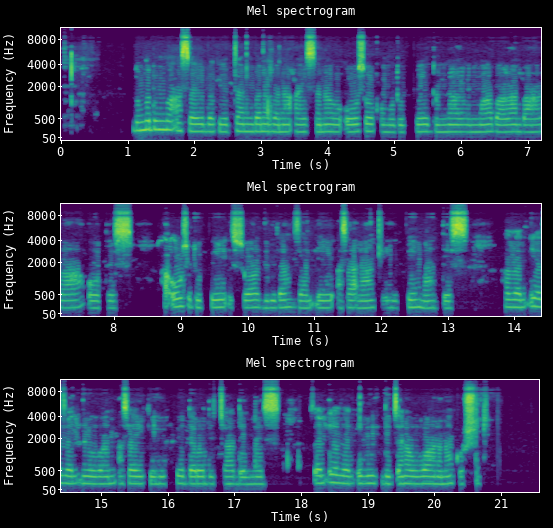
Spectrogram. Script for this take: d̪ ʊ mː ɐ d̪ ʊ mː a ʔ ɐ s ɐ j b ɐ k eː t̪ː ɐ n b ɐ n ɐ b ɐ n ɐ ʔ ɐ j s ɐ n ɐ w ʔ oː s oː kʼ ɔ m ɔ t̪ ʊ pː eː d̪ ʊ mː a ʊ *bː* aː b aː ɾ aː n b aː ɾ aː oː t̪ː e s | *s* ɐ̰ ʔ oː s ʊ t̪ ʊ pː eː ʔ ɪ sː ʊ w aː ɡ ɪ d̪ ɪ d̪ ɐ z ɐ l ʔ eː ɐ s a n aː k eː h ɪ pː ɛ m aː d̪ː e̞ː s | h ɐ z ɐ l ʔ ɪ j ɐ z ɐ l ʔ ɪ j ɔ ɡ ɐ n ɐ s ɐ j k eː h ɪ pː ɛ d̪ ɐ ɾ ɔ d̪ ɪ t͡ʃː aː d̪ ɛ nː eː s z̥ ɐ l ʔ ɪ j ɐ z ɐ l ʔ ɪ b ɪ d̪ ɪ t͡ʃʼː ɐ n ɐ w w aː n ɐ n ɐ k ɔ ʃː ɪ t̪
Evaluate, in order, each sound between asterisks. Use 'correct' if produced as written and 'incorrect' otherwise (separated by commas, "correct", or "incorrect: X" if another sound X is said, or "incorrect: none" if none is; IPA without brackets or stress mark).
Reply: incorrect: mː, incorrect: h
